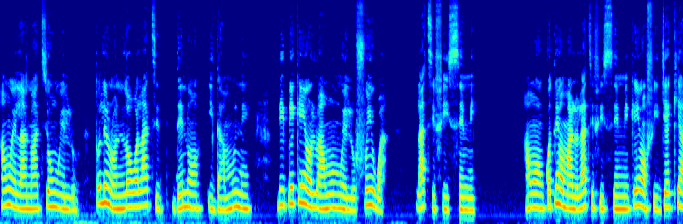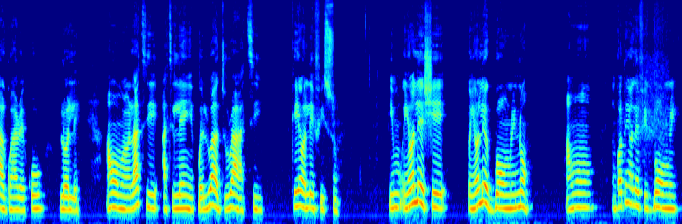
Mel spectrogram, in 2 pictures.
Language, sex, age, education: Yoruba, female, 15-29, tertiary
